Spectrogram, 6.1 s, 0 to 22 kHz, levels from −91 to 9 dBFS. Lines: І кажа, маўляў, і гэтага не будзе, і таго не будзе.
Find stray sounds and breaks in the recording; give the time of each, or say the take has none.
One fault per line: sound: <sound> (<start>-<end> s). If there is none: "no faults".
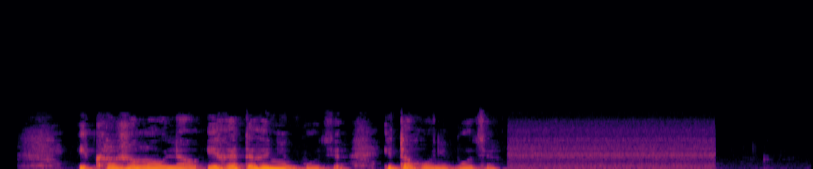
no faults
